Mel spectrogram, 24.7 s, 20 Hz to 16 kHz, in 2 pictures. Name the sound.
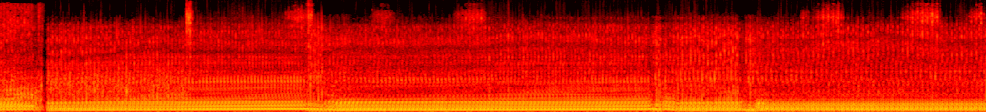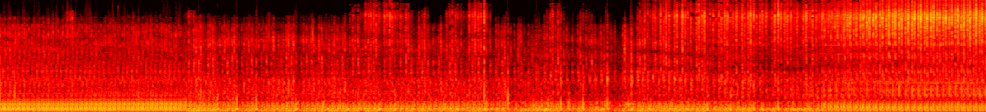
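Yamaha XVS 1100 Dragstar motorcycle engine revving and idling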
